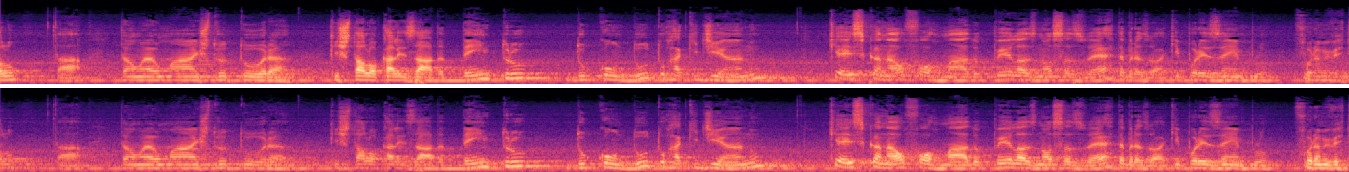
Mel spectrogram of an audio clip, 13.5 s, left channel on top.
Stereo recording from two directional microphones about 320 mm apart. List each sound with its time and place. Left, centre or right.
0.6 s a man's voice: centre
